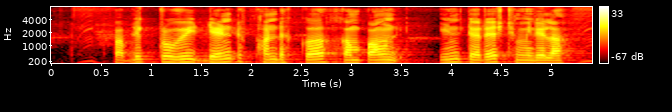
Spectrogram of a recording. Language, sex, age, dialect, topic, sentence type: Bhojpuri, male, 25-30, Western, banking, statement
